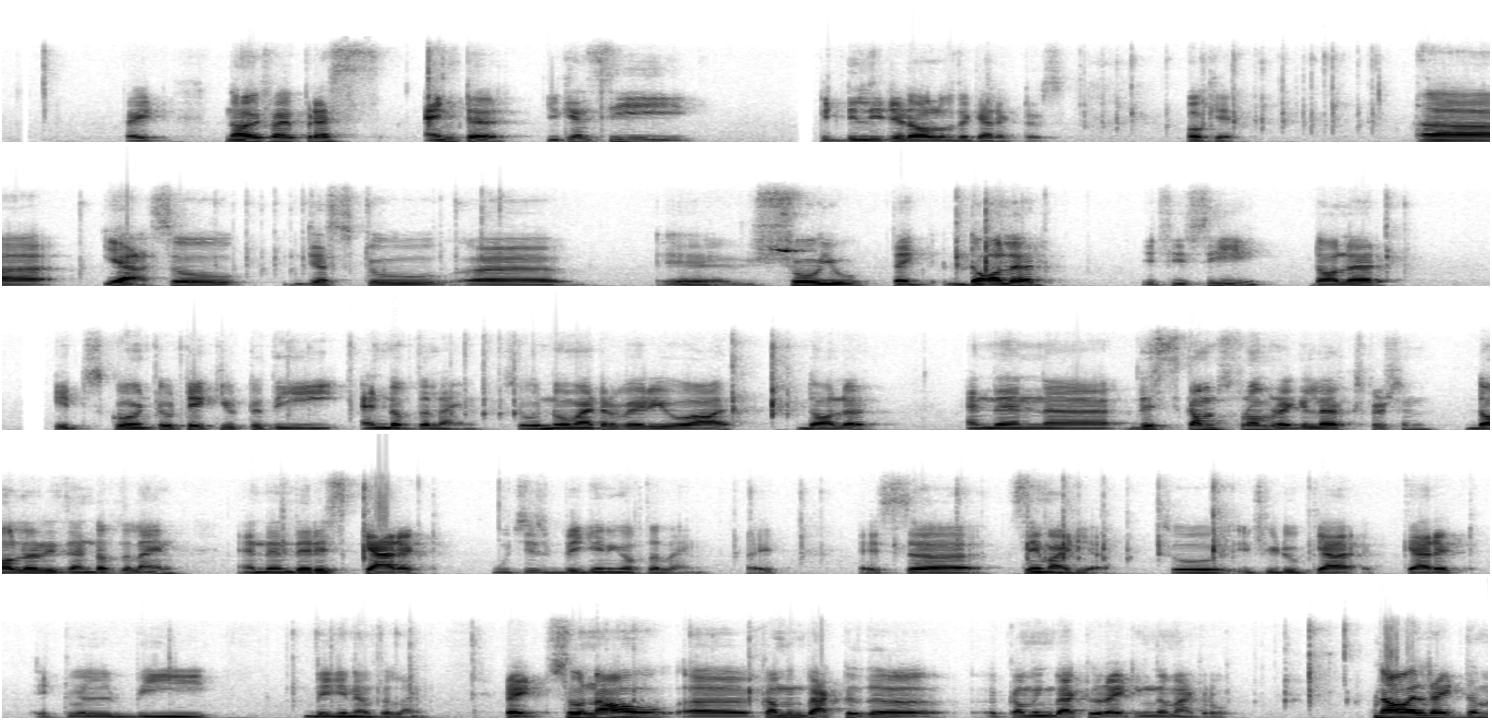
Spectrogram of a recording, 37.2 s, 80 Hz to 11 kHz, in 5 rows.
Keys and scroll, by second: 2.1 Return, 5.2 ctrl+u, 5.5-10.1 typing, 12.0-12.8 typing, 14.2 k, 15.5-17.3 typing, 18.6 shift+4, 24.0 shift+6, 25.8-28.2 typing, 31.1-33.8 typing, 36.2 0.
